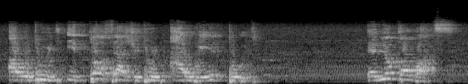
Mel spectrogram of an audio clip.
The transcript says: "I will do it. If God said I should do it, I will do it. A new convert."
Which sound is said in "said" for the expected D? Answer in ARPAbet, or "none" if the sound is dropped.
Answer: none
